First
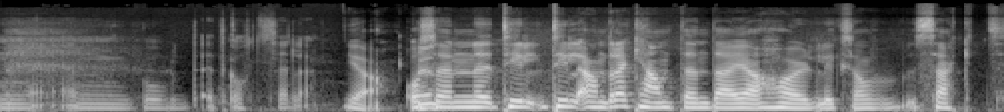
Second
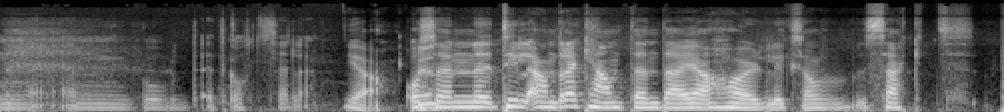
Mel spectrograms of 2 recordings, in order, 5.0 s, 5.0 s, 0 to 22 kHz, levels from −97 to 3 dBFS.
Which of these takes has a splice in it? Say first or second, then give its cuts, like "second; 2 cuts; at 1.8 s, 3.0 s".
second; 1 cut; at 2.5 s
